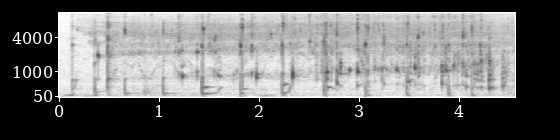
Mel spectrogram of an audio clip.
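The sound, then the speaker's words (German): Magnus Classic sparkling mineral water being poured, a steady fizzing hiss broken by dense crackling pops and gurgles of liquid, with no one talking. “Es ist das Zischen des Magnus Classic.”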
